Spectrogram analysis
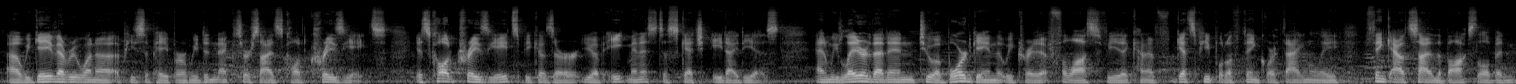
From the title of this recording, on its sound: Live From Agile Midwest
